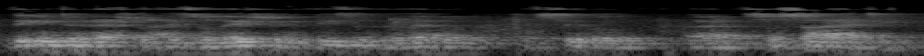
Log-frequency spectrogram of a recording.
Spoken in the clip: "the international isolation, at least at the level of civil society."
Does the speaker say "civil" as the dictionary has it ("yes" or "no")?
yes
